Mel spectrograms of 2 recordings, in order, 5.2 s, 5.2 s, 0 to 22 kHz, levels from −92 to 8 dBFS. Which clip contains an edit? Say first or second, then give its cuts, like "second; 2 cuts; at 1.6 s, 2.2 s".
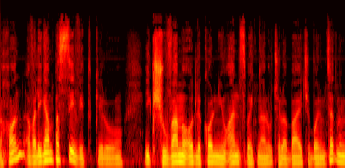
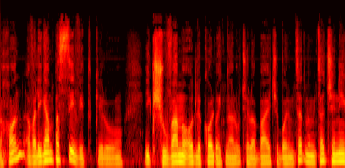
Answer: second; 1 cut; at 3.2 s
